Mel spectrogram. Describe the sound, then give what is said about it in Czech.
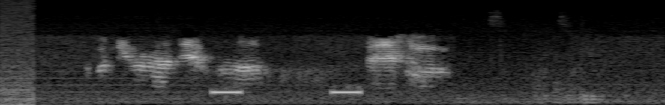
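A telephone line rings twice in short, steady tone bursts, mixed with warbling electronic tones, moderately loud, as a second caller is put through to a live broadcast, then fades to quiet line hiss. “A hned druhý telefon.”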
